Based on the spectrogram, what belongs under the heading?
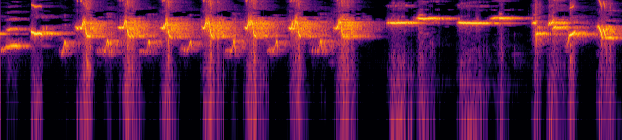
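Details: Canary used as a singing tutor for other birds: a fast regular series of loud buzzy chirps, about three per second, followed by high pure whistled notes and a final buzzy trill.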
